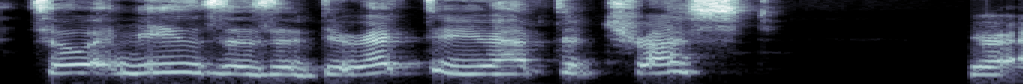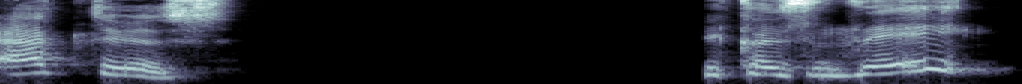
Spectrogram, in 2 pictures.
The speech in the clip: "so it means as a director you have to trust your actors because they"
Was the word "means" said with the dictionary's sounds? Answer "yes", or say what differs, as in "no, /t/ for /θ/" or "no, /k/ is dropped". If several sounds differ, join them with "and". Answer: yes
